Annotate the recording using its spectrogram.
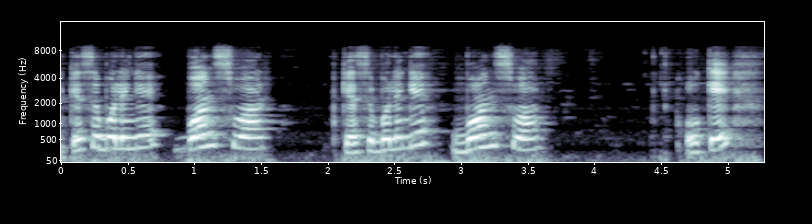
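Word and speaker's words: bonsoir: किसी को good evening बोलना है कैसे बोलेंगे बोन स्वा कैसे बोलेंगे बोन स्वा बन स्वा ठीक है किसी को गुड इवनिंग ग्रीट करना है कैसे बोलेंगे बोन स्वार कैसे बोलेंगे बोन स्वा ओके समझ गए होंगे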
